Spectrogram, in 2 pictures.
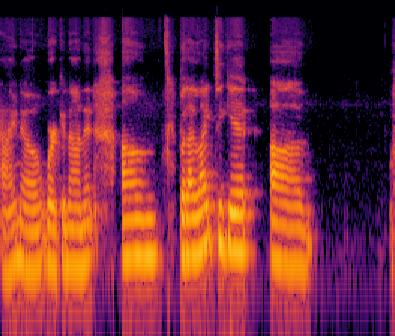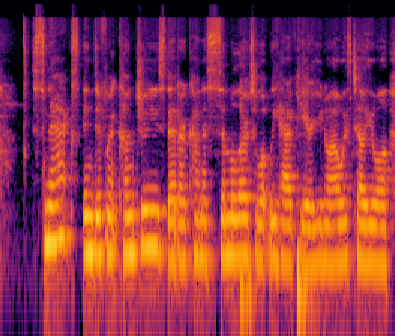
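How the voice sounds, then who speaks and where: Mellow and low, the voice belongs to a middle-aged Ghanaian woman recapping a trip on a casual livestream. As vlog host, she chats with her audience and calls out people by name.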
